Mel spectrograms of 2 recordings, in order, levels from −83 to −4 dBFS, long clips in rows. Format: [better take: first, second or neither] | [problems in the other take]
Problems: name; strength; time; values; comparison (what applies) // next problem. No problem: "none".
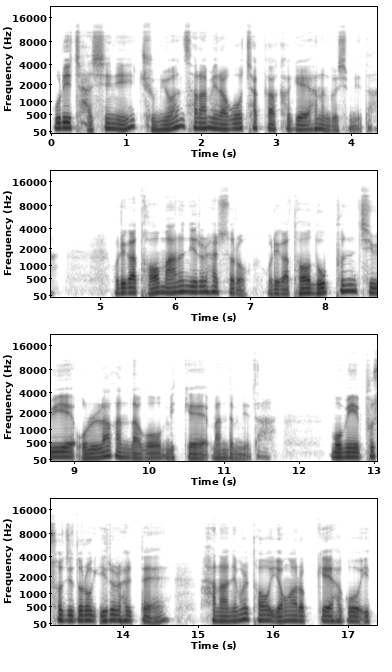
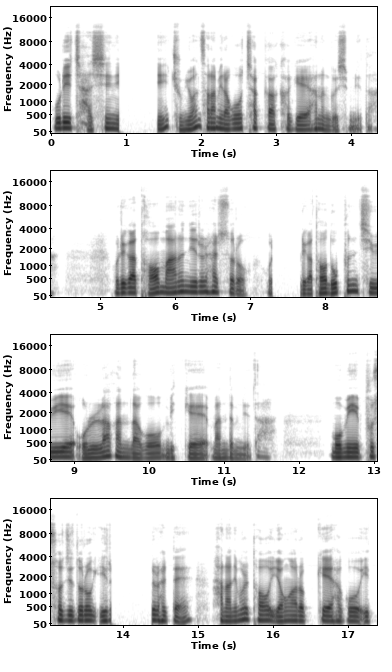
first | audio freezing; at 1 s for 0.5 s, at 7.5 s and at 14 s for 0.5 s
